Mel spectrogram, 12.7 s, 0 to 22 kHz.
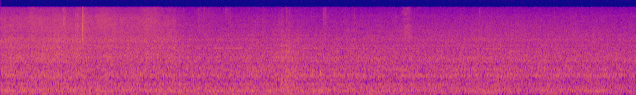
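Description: Steady interior running noise of a JR East E231-0 series commuter electric train at speed: wheels rumbling on the rails, with a faint hum from the train.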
